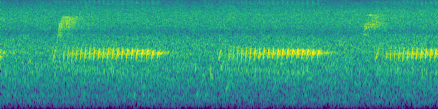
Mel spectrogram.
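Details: Stiles's tapaculo, an endemic of the Central Andes, singing at La Romera near Medellin, Colombia. Flat, rattling, buzzy trills repeated about every second and a quarter, with a faint rising high note before each.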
